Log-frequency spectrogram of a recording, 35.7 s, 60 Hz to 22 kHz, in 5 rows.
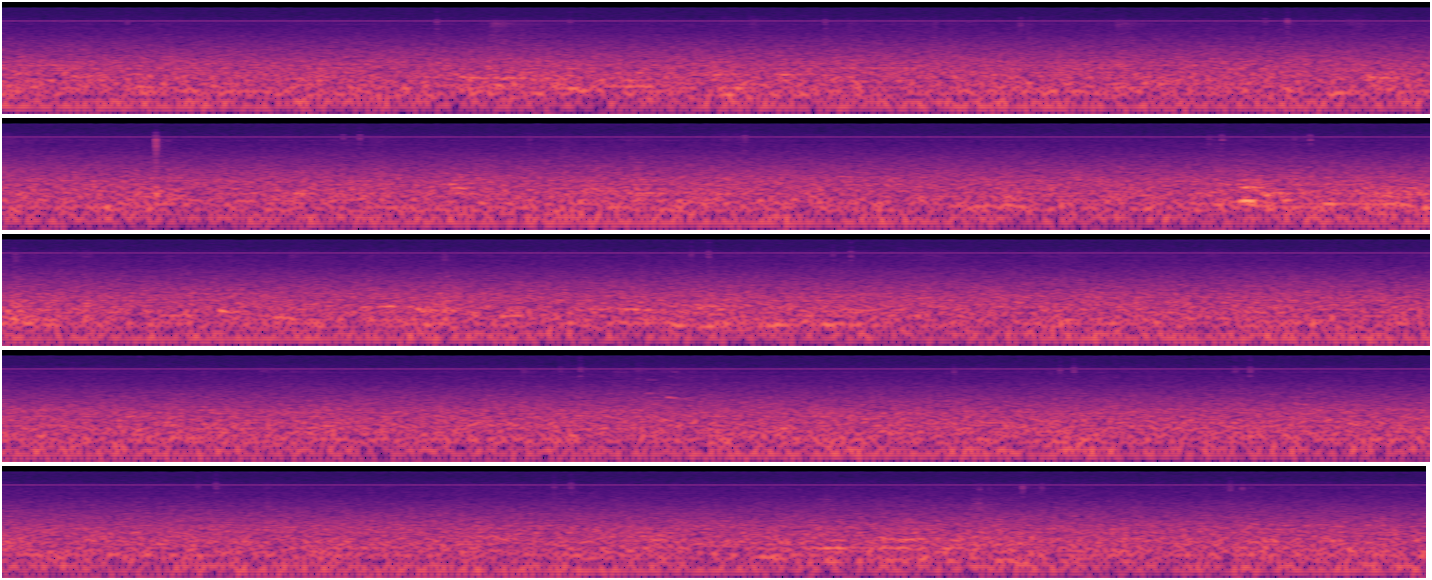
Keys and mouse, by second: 0.7-5.1 drag, 6.3 right click, 8.0 x, 8.9-9.8 right drag, 10.9-17.5 drag, 18.8 click, 24.3 right click, 26.8 x, 28.5 right click, 33.7 shift+d.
